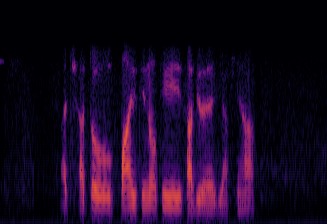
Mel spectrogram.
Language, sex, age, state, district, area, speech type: Hindi, male, 30-45, Madhya Pradesh, Harda, urban, conversation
